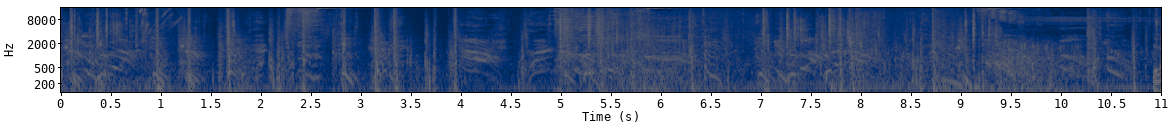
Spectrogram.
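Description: Punches and kicks land with heavy thuds and whooshes in a fighting game.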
